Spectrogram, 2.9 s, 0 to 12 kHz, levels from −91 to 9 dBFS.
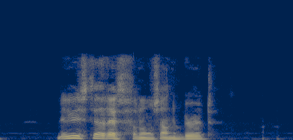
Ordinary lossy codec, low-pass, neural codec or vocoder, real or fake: AAC, 48 kbps; 7.2 kHz; codec, 16 kHz, 2 kbps, FreqCodec, larger model; fake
